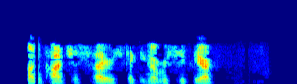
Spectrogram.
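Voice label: Police Department North Dispatch, scanner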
